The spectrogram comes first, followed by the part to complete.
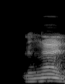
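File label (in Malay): "lengan", Malay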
